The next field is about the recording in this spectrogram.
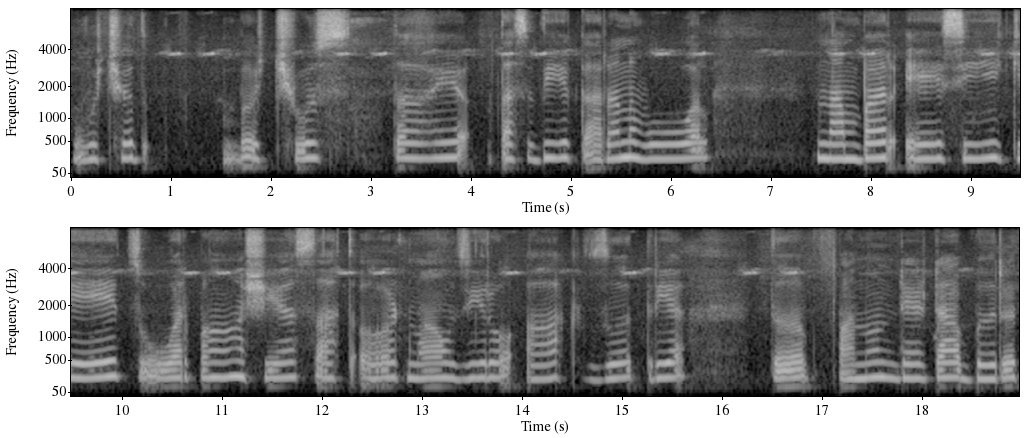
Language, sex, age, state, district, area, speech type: Kashmiri, female, 18-30, Jammu and Kashmir, Bandipora, rural, read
